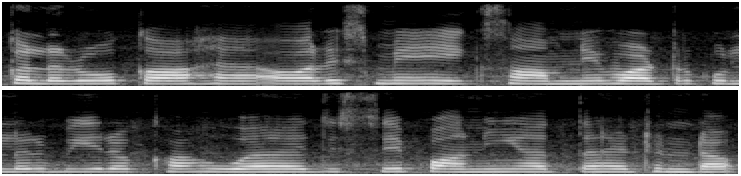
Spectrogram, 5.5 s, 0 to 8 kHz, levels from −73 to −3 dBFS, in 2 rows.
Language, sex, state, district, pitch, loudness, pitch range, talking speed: Hindi, female, Punjab, Pathankot, 270 Hz, -18 LUFS, 265-275 Hz, 195 wpm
